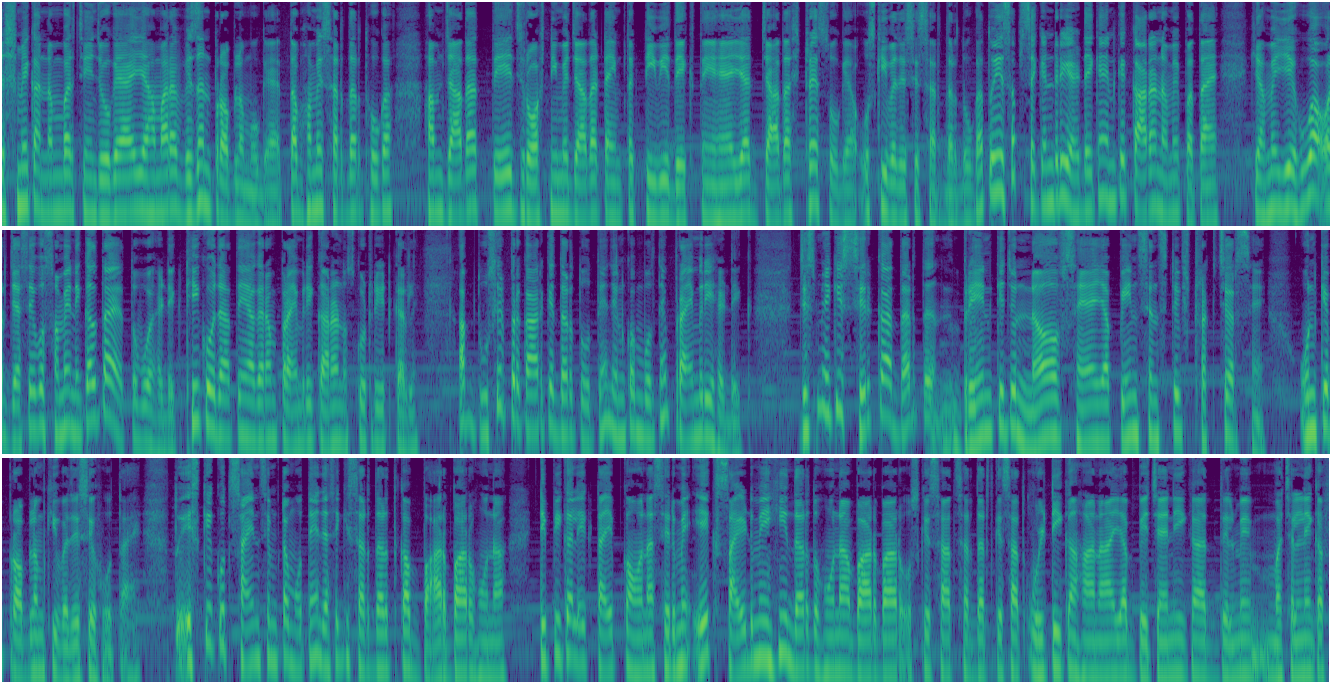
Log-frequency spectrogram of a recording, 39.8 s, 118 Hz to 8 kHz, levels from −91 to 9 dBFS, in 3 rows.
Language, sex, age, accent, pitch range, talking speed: Hindi, male, 30-49, native, 135-175 Hz, 230 wpm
